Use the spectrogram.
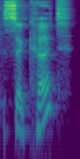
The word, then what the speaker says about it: Sukkot: How about what is Sukkot? How do you pronounce it?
